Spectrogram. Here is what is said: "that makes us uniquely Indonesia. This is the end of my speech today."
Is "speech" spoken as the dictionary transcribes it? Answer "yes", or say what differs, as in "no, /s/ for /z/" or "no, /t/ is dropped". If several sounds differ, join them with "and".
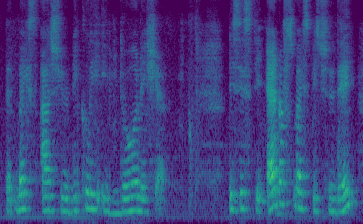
yes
